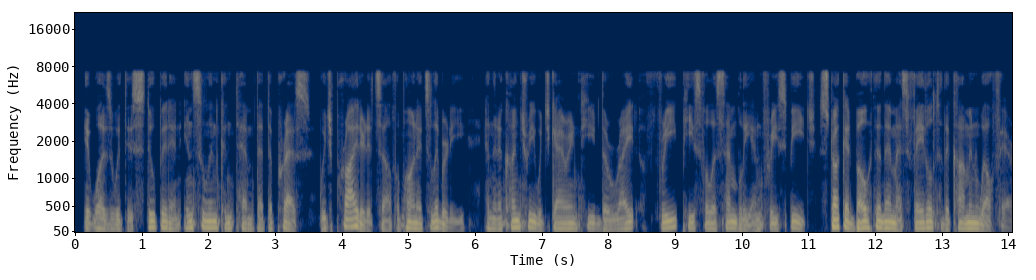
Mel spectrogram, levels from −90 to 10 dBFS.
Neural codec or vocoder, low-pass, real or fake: none; 7.2 kHz; real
